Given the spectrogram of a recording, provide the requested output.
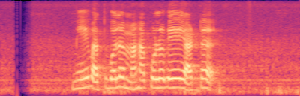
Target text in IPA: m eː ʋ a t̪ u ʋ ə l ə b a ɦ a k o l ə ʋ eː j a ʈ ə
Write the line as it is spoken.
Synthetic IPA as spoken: m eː ʋ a t̪ u ʋ ə l ə m a ɦ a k o l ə ʋ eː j a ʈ ə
